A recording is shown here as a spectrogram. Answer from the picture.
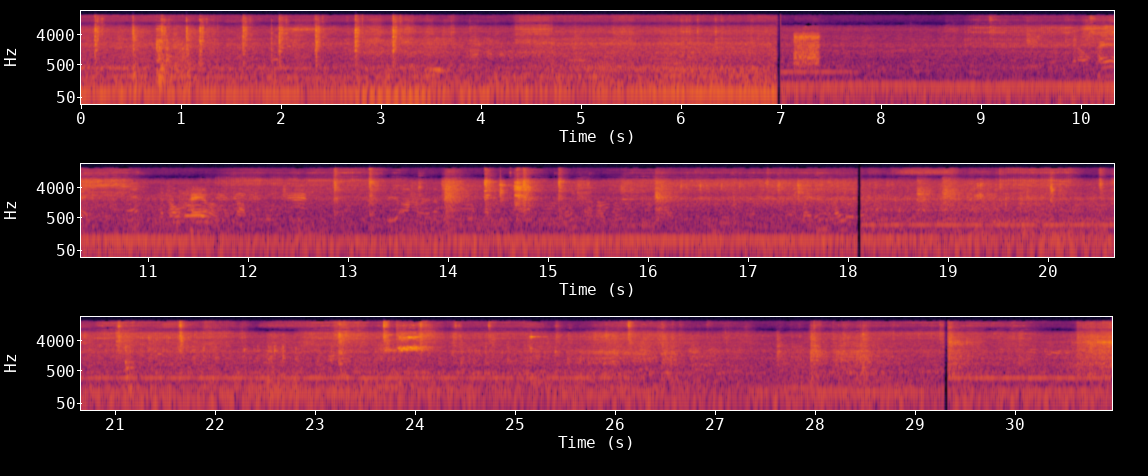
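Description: A Caterpillar excavator's diesel engine running loud and low while it works its bucket over a dump truck, cutting off suddenly about seven seconds in. After that comes a quieter steady machine hum with scattered clicks and knocks of steel work.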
